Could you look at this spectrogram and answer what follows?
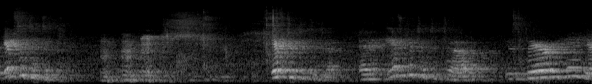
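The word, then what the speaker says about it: IFTTT: The tool is if, this, then, that. And I pronounce it if-ta-ta-ta.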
